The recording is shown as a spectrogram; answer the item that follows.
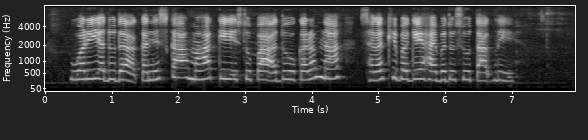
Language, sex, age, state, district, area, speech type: Manipuri, female, 30-45, Manipur, Senapati, rural, read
